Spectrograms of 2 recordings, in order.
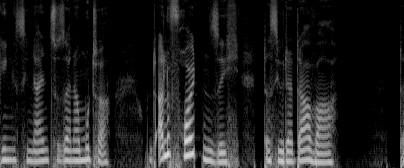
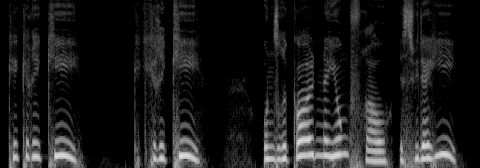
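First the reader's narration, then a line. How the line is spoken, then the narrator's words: Rooster calling out. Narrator (German): der Hahn ... rief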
